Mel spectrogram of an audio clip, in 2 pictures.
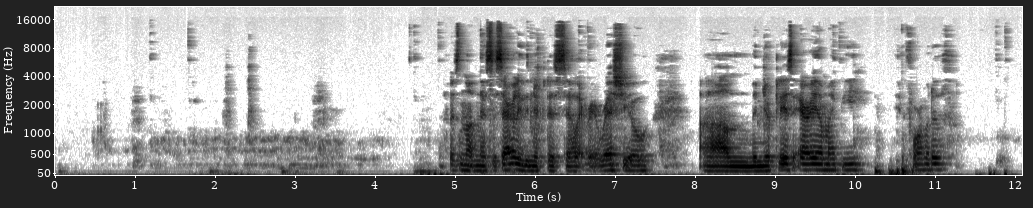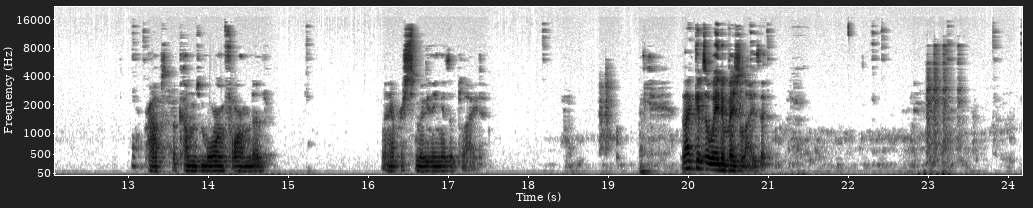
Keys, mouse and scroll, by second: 0.4-2.1 scroll down 2, 1.1 click, 1.8 h, 2.1-4.3 scroll up 2, 2.7 h, 7.3-11.8 scroll down 2, 11.8-14.9 scroll down 1, 14.9-16.6 scroll down 1, 16.6-17.4 scroll down 1, 17.4-22.3 scroll down 1, 23.2-23.7 drag, 24.1 click.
